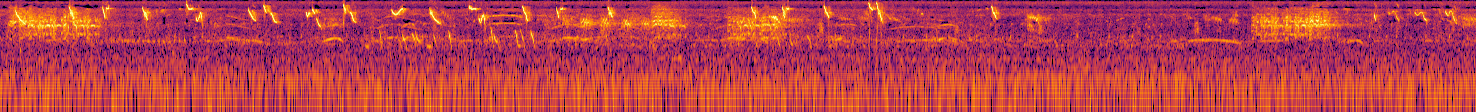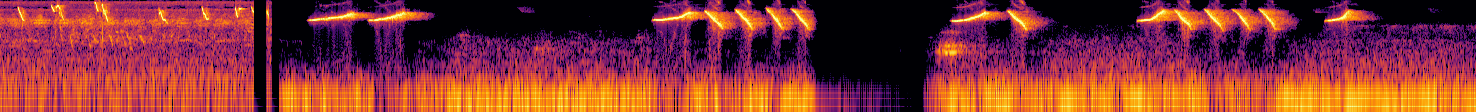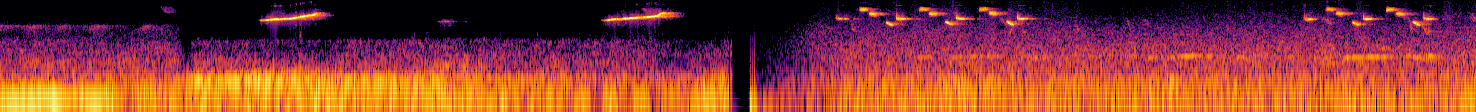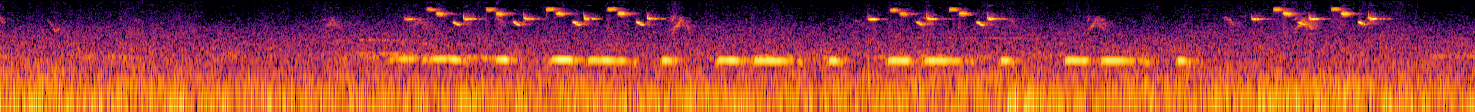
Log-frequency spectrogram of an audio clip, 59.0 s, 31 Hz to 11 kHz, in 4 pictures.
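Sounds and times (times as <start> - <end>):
small birds chirping: 0.0 - 19.2, 19.9 - 23.0, 24.1 - 25.4, 26.1 - 30.0, 47.4 - 58.3
steady hiss: 37.1 - 59.0.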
